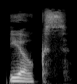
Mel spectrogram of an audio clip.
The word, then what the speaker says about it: yolks: yolks yolks Stress yo and keep - clear. The L is silent.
